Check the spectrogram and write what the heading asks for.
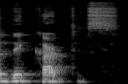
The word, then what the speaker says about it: Descartes: chegar o rené descartes se inscreve nesse cartas mas se pronuncia de karts quem foi redecar estamos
